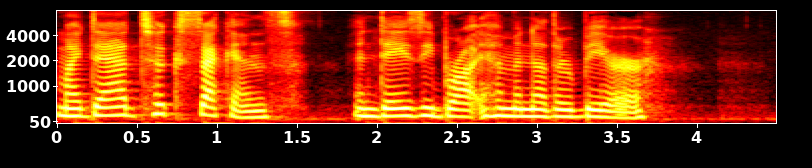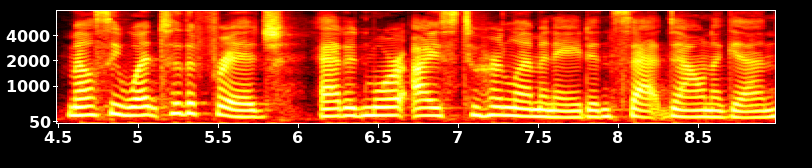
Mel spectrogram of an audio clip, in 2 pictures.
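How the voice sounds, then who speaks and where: In a very clean recording with a silent background, a woman talks at medium pitch and a moderate pace, with fairly even intonation and very even loudness. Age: 50s. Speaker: fiction writer. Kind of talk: interview; reading aloud. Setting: studio. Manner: halting.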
